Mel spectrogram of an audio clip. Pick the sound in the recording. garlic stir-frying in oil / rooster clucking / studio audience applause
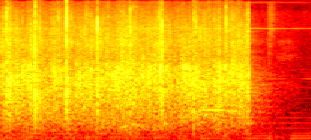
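studio audience applause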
